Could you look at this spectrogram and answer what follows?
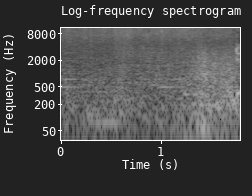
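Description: A thunderstorm with heavy rain, a dense steady downpour with deep thunder rumbling loudly throughout and swelling toward the end, no voices present.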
